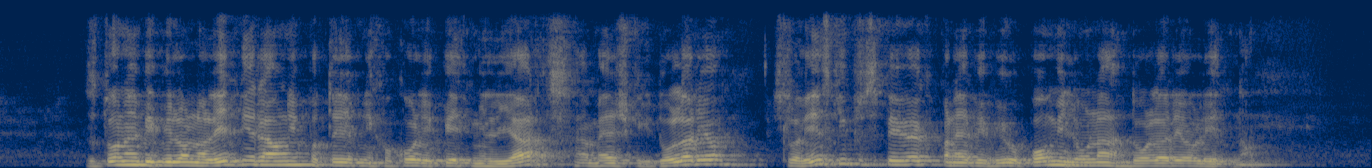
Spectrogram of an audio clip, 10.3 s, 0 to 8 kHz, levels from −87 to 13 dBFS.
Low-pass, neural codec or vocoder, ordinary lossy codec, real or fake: 7.2 kHz; codec, 16 kHz, 16 kbps, FunCodec, trained on Chinese and English, 50 frames a second; none; fake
